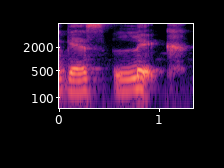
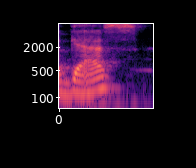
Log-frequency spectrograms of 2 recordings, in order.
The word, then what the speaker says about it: gas: Se você diz we have a guess. O correto é: We have a gas leak.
